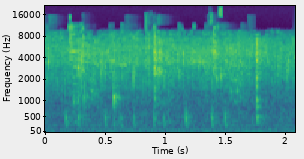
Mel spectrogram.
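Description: Pointed gourd frying in oil in a pan makes a close, steady sizzle broken by soft clicks and scrapes of stirring, with no voices.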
